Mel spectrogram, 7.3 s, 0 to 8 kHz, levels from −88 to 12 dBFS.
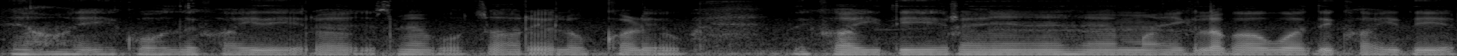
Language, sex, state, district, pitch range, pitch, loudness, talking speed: Hindi, male, Maharashtra, Chandrapur, 110-115 Hz, 115 Hz, -36 LUFS, 190 wpm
